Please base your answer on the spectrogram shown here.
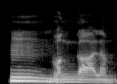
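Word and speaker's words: வங்காளம்: वंगालम, क्योंकि वो original pronunciation है वंगालम।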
